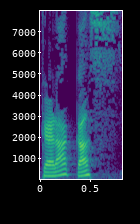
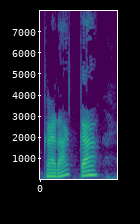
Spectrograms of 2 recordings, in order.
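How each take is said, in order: First: The final s is clearly pronounced. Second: The final s is dropped, Venezuelan style.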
